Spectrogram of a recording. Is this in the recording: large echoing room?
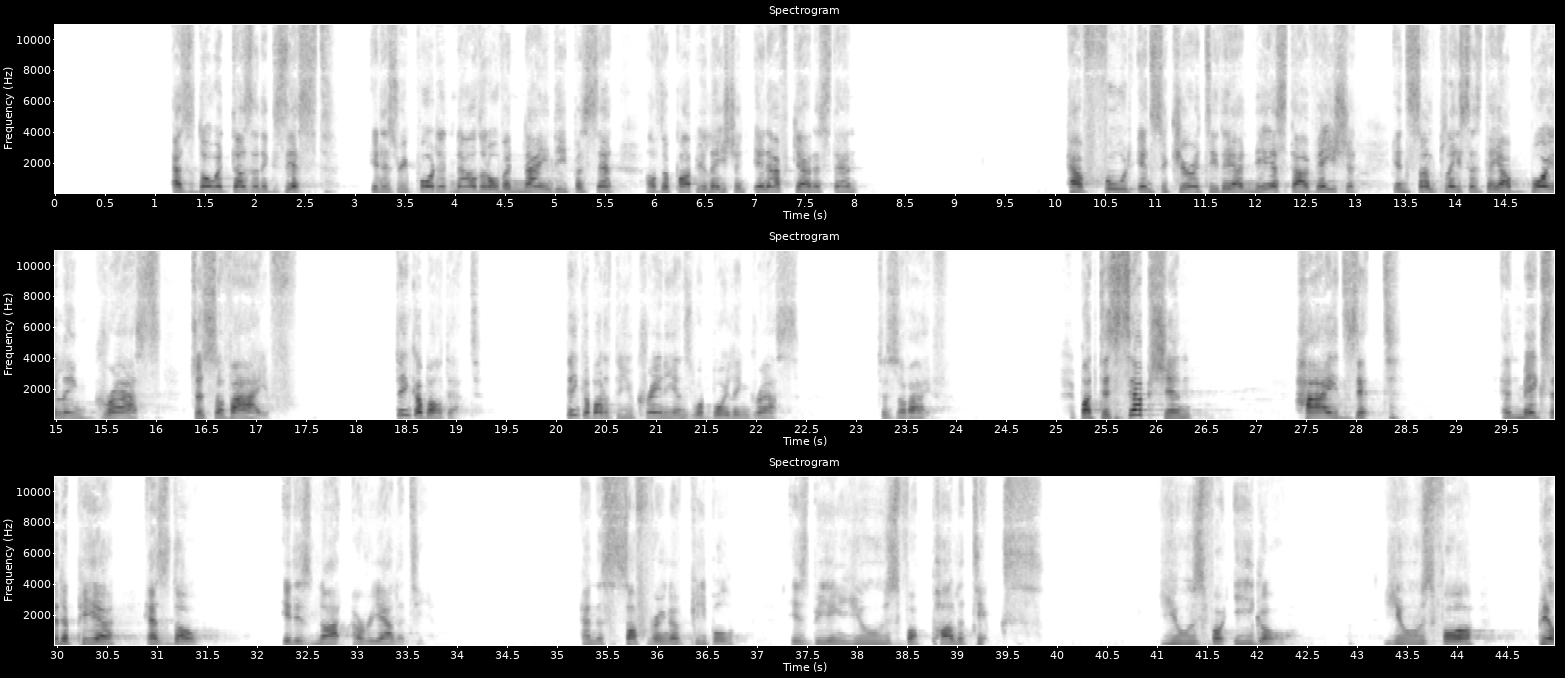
yes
